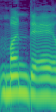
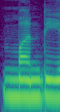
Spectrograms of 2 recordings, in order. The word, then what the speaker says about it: Mundi: or however it's pronounced it's not Monday like Monday Tuesday Wednesday it's a Monday like mu nd I was Latin I guess I could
